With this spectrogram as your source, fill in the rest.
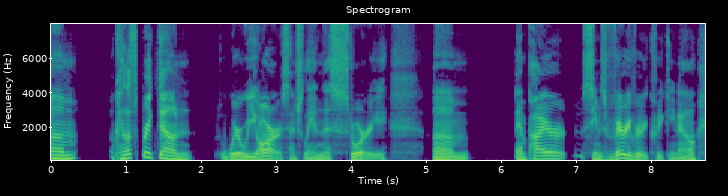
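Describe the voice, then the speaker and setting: Long, frequent pauses at a fairly slow pace. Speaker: podcast host. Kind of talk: casual chat.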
